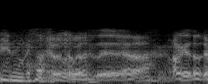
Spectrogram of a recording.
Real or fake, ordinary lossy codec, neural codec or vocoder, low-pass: fake; MP3, 48 kbps; codec, 16 kHz, 0.5 kbps, FreqCodec, larger model; 5.4 kHz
